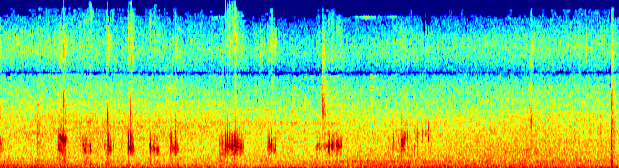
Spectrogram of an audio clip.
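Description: Steady low hum of street traffic and idling vehicles, with a run of short high chirps in the first four seconds.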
